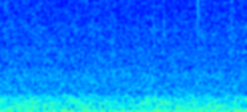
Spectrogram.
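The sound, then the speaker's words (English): A steady, dense wash of heavy rain pouring down, loud, with no pauses or talking over its hiss; heard from under a bridge. “oh boy, here it comes. It's really coming down now.”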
